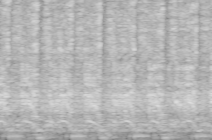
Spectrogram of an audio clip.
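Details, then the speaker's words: HeavyD's Harley-Davidson being rebuilt, after priming a dry fuel pump, throttle not hooked up: rapid even cranking that won't fire; injectors suspected badly plugged, unconfirmed. "I think the uh I think the injectors are pretty well plugged up"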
